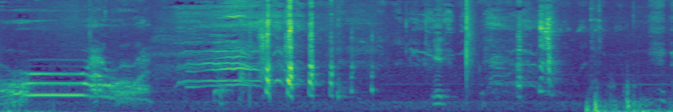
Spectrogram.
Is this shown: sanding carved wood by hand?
no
